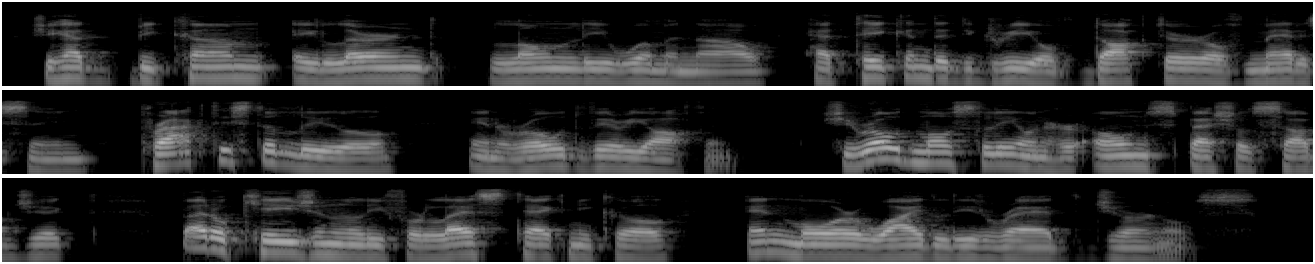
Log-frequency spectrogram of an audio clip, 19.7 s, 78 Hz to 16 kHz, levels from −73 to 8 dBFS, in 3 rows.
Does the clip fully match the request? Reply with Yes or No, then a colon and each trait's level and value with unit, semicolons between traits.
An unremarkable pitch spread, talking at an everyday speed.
No: average, 3.0 semitones; slow, 125 wpm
